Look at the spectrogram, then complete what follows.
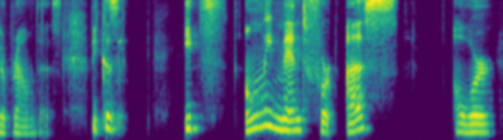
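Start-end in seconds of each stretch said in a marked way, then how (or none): none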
